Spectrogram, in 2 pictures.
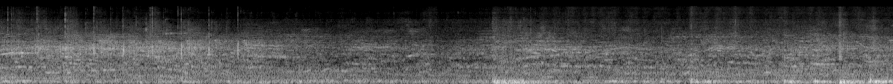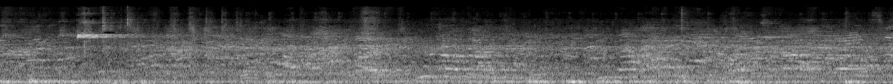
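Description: A basketball bounces on a hardwood floor in a large echoing gym.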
